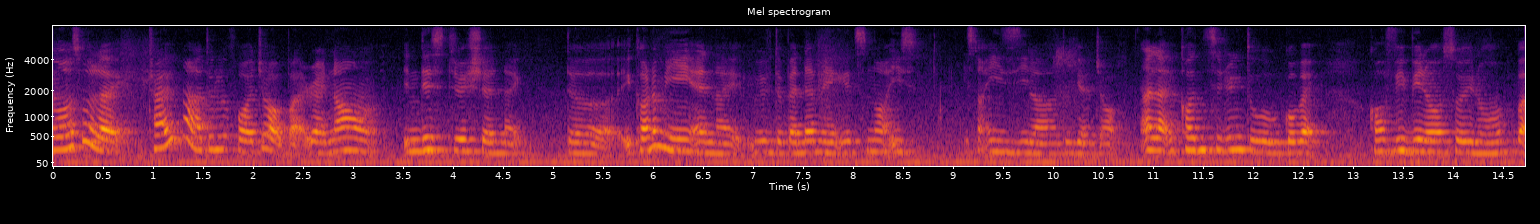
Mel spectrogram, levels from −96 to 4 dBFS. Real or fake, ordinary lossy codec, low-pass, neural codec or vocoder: real; none; none; none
